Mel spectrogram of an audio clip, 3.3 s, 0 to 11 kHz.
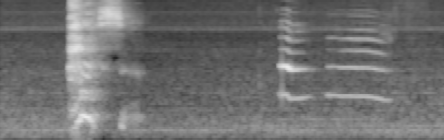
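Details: Domestic cat meowing in response to hearing a sneeze, recorded 1 September 2019: a loud burst of human sneezing first, then about a second later a clear two-part meow, a short rising note followed by a longer level one.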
